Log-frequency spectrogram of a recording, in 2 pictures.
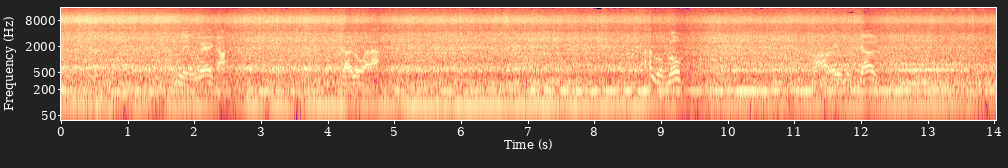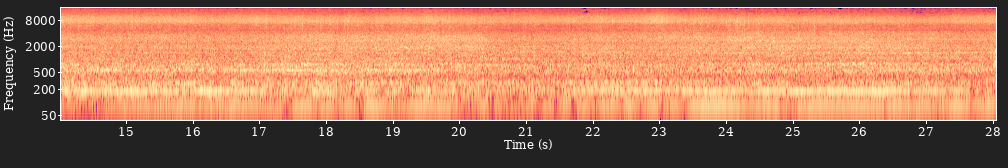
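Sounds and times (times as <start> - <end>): combine harvester diesel engine: 0.0 - 28.0.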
